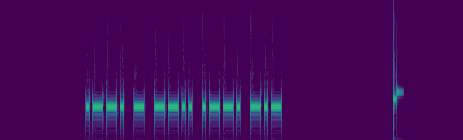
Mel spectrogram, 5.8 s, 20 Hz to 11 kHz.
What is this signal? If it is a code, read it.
Morse code, heard as a keyed tone, about 27 wpm, 700 Hz. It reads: PTZPK
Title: Code Groups - 5 Letters - 28wpm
